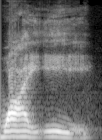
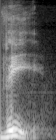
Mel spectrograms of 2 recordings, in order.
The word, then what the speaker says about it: ye: that's why you see ye for like ye old, but it's actually not pronounced ye; it's pronounced thee.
